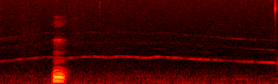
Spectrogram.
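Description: police car siren

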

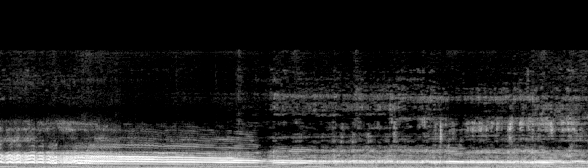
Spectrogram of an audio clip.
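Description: man screaming in fright

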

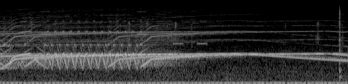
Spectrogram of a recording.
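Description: police car siren

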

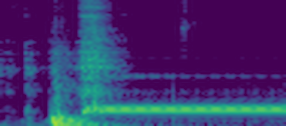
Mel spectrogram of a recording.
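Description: phone call ringing tone

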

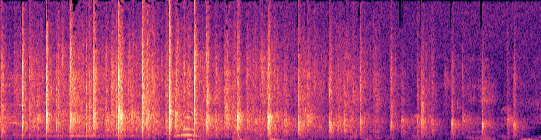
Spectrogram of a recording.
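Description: audience applause and cheering

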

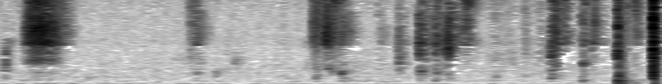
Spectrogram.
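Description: drinking water

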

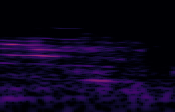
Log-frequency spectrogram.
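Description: cat meowing

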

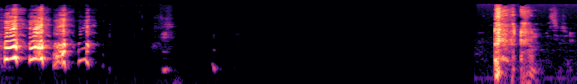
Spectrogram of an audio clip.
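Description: coughing

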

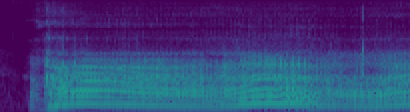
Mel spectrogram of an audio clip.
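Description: dog growling

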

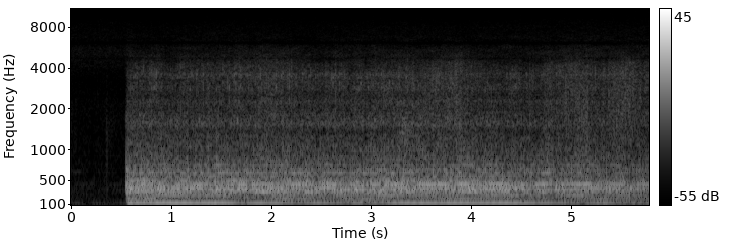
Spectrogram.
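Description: bomber plane engines droning

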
